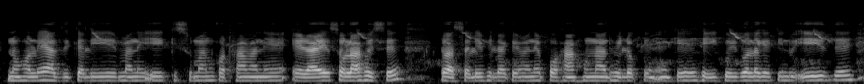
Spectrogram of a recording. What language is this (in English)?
Assamese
